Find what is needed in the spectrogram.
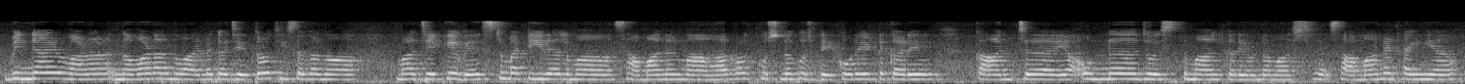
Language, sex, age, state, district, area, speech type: Sindhi, female, 45-60, Maharashtra, Mumbai Suburban, urban, spontaneous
